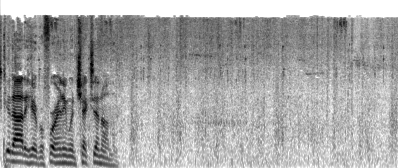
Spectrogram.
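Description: Footsteps crunch on snow and dry grass.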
